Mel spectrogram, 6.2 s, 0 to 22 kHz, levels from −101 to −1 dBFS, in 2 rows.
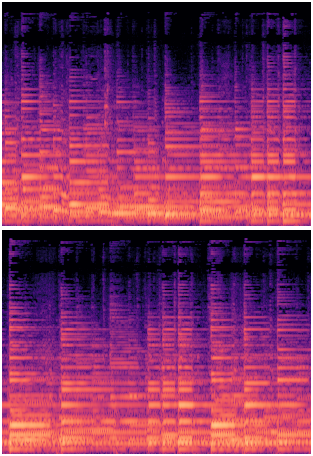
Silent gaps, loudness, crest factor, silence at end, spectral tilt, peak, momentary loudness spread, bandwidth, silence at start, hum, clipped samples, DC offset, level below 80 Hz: none; -21 LUFS; 16 dB; 0 s; -6.5 dB/octave; -6 dBFS; 6 LU; 18 kHz; 0 s; none; under 0.1%; under 0.1%; -54 dBFS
